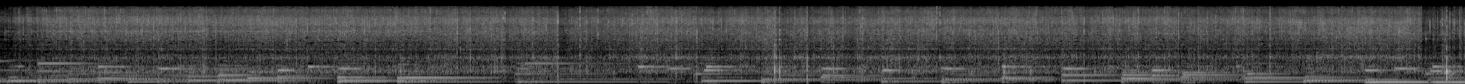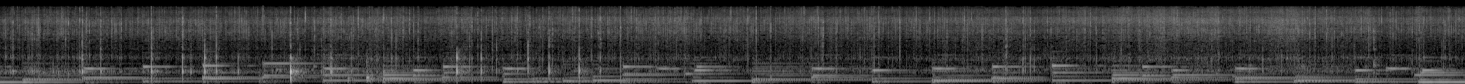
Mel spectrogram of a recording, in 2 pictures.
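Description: Bacon strips and then broccoli florets sizzling as they fry in olive oil in a stainless steel saucepan, stirred with chopsticks, with a few sharp clicks around the middle. Light background music with plucked keyboard notes runs underneath.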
